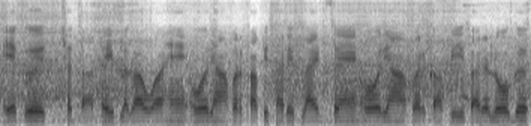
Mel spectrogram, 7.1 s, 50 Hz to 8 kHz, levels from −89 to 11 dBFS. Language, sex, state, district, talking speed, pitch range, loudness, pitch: Hindi, male, Rajasthan, Bikaner, 170 wpm, 95-100 Hz, -16 LUFS, 95 Hz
